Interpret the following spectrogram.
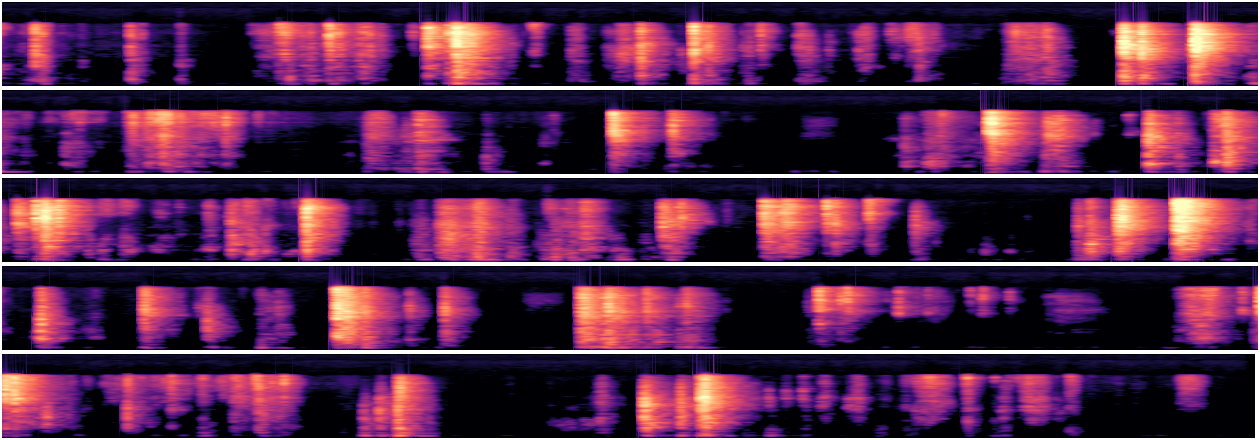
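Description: Irregular knocks, taps and scrapes from unpacking a box of Upper Deck The Cup hockey cards: the cardboard outer box is handled and opened, and the metal tin inside is set down on a glass counter and its lid opened.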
